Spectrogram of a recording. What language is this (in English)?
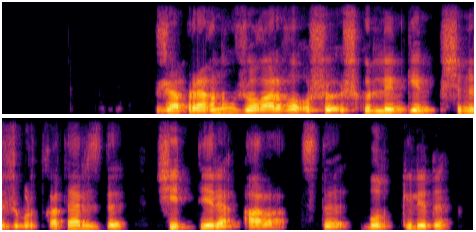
Kazakh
